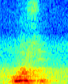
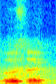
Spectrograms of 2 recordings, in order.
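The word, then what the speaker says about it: Boucq: After 6 months of training, the division headquarters was relocated to the town of Bousek, that's spelled B-O-U-C-Q, 34 miles south of Verdun.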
